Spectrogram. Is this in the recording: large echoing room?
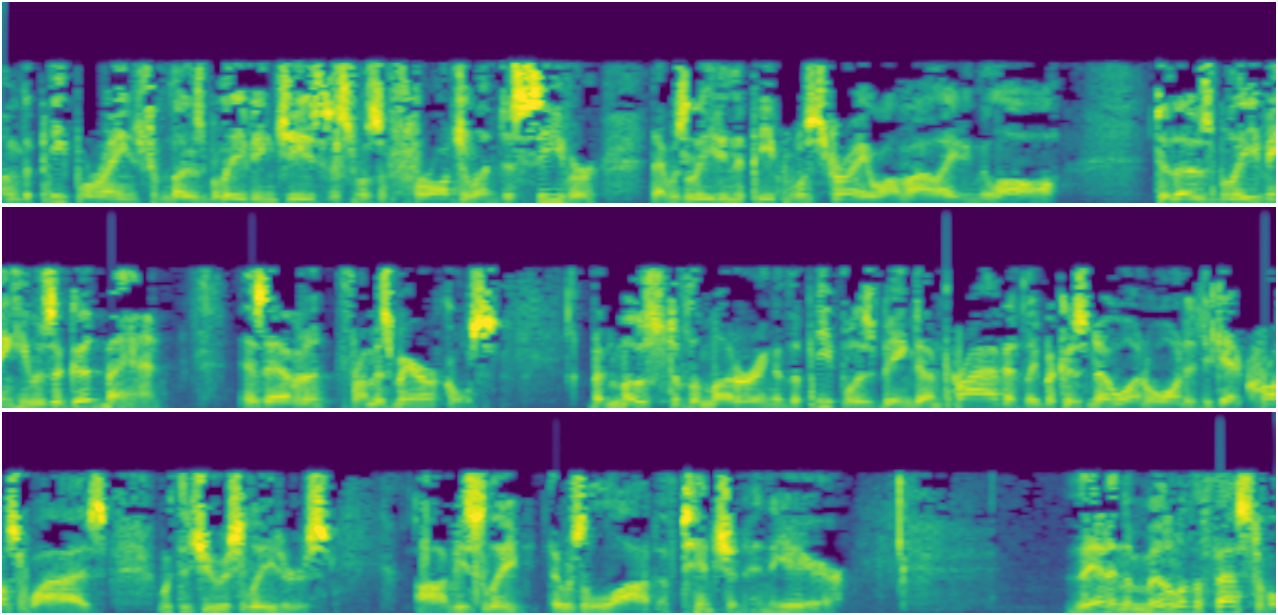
yes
